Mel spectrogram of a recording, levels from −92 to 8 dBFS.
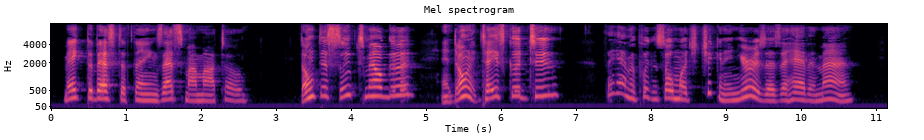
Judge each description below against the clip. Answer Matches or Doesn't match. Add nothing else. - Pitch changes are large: Matches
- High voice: Matches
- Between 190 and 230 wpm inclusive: Doesn't match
